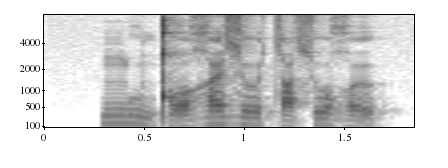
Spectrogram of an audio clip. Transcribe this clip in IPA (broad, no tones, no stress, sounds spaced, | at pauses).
ŋ͡m u ŋ͡ǃ ɔ ʁ æ z ɵ t ɑ s u ʁ ɵ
